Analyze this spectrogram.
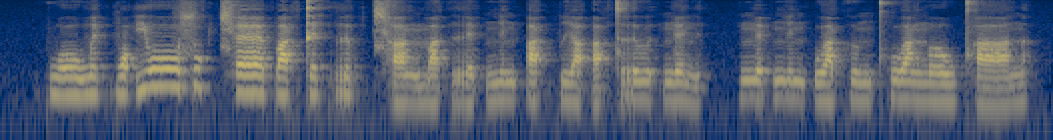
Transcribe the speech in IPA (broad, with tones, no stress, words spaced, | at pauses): kwoː˧we˦˥k̚bɔ˥˩ʔ joː˥˩su˥˩k̚t͡ɕʰɛː˧ pa˦˥k̚te˦˥k̚rɯ˥˩k̚ t͡ɕʰa˨˩ŋ ma˨˩t̚re˨˩k̚ ŋi˦˥nʔa˥˩k̚ pi˨˩a̯ ʔa˨˩ʔtrɯː˦˥t̚ŋe˥˩n | ŋe˦˥ʔŋi˦˥nʔu˨˩a̯ kɯ˨˩ŋkʰu˧a̯ ŋɤː˧wkʰaː˩˦n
